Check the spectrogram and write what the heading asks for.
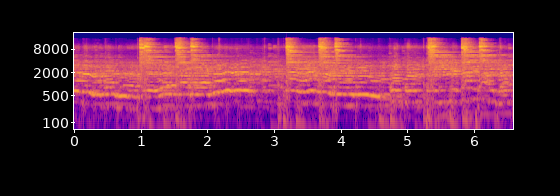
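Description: Bengali harinam kirtan: a woman's voice sings a long, wavering melody line over khol drums, with sharp cymbal-like strikes in clusters every second or two.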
